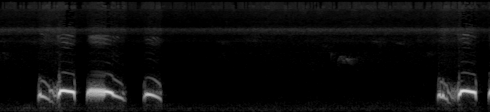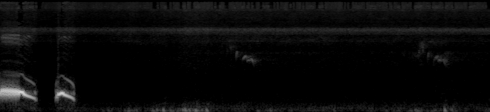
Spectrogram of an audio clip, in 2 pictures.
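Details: Spotted dove calling, a sound used to rouse pet doves or lure wild ones: two identical four-note cooing phrases about five seconds apart, soft hollow and low, followed by faint rustling and handling noise.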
